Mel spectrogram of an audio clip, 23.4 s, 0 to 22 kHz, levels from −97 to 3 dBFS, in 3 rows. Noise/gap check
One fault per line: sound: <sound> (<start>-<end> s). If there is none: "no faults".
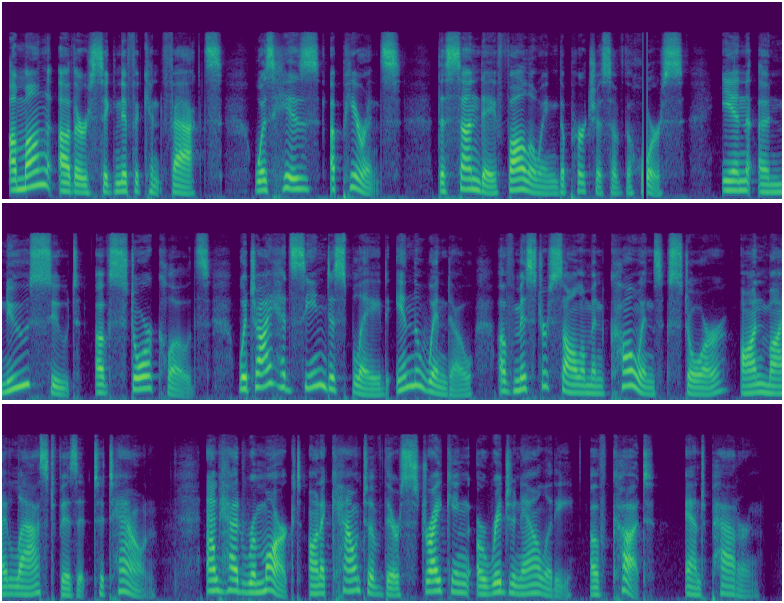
sound: dropout (6.4-6.5 s)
